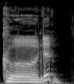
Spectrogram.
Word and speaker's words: Condom: No, it is Jean Condom. Right, yeah, and everybody, and all the commentators all around the world were going, Condom, or anything to not say condom.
